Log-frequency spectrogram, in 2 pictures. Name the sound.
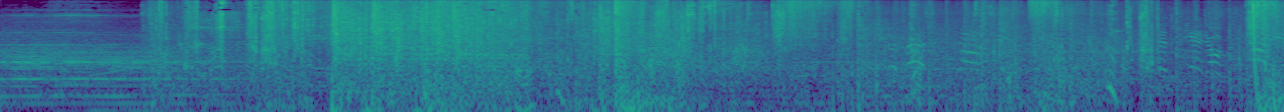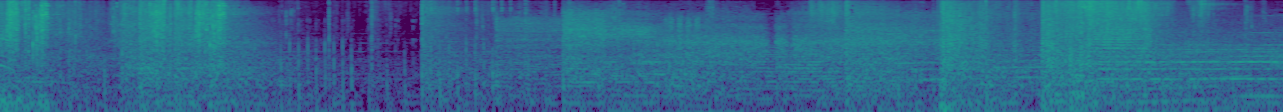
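explosions in a video game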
